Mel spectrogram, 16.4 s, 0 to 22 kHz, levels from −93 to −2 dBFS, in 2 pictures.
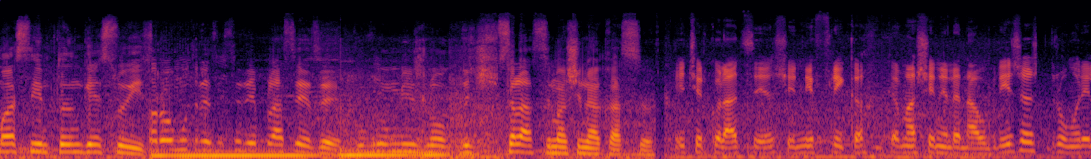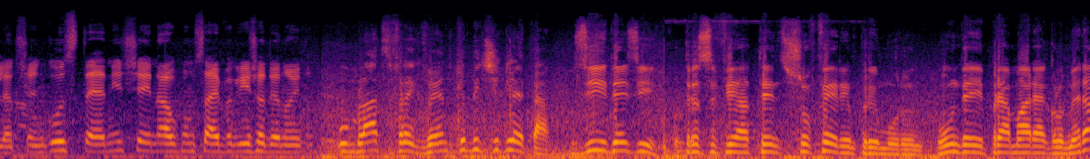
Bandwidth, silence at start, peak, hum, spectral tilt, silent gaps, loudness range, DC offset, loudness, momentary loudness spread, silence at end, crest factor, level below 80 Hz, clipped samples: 14 kHz; 0 s; -14 dBFS; none; -6 dB/octave; none; 5 LU; under 0.1%; -28 LUFS; 7 LU; 0 s; 14 dB; -40 dBFS; under 0.1%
